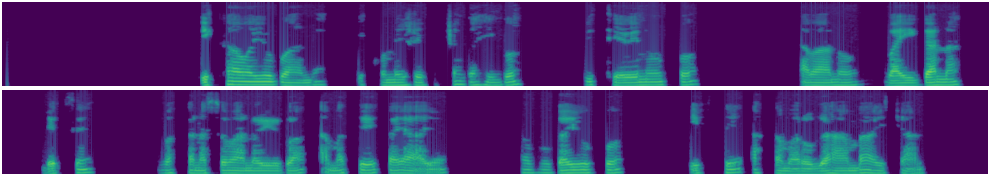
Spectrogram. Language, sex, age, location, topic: Kinyarwanda, male, 18-24, Nyagatare, agriculture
